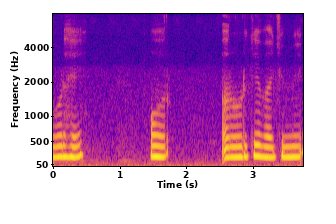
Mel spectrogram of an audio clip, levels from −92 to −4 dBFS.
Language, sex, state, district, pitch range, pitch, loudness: Hindi, female, Chhattisgarh, Sukma, 205-215 Hz, 205 Hz, -14 LUFS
